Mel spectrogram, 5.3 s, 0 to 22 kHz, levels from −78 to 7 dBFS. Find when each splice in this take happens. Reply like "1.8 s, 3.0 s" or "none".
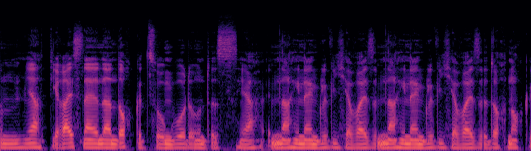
2.4 s, 3.8 s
